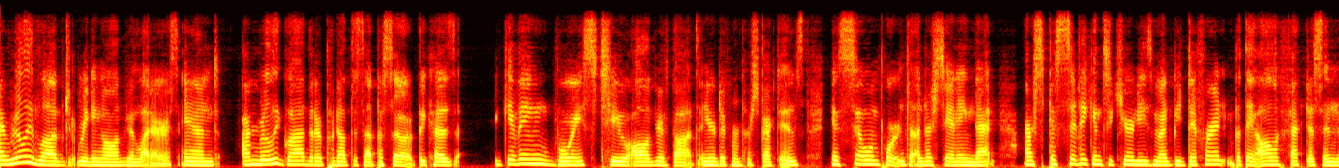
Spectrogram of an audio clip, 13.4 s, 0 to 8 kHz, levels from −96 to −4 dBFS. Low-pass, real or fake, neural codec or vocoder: 7.2 kHz; fake; codec, 44.1 kHz, 2.6 kbps, SNAC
